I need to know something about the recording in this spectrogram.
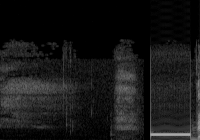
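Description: A single short electronic beep near the end: one steady mid-pitched tone lasting under half a second that starts and stops abruptly. It follows a faint hiss and a brief breathy sound.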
